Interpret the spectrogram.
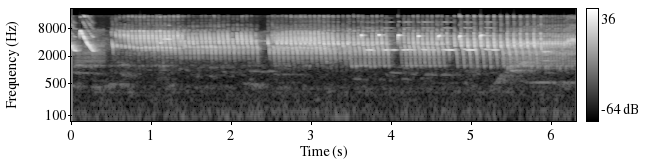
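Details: Canary song, a long-duration gacor bout meant as a lure for young canaries learning to sing: dense buzzy trills and rapid high rolls in three long phrases separated by brief pauses, with a few clear whistled notes.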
